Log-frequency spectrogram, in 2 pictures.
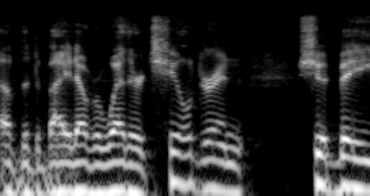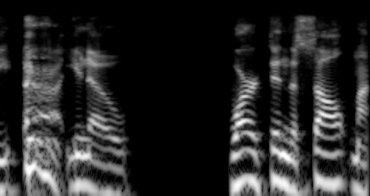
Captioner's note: cough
